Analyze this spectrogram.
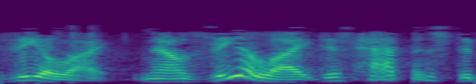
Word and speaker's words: zeolite: up is our substance would be the right way to say is zeolite now zealite just happens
